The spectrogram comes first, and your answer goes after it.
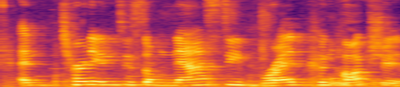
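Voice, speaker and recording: Loud and animated, a woman with a high pitch and ordinary pitch variation talks at a moderate pace, with audible room echo and noticeable background noise. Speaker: vlogger giving maid of honor speech. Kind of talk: wedding speech. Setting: wedding reception with audience.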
